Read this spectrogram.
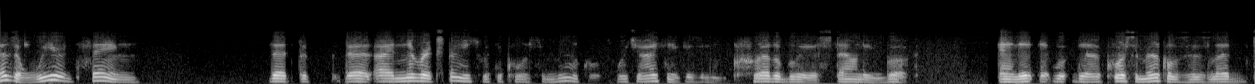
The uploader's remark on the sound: A Course in Miracles [ACIM] Students are joining together on a Free Conference Call to study A Course of Love [ACOL], scribed by Mari Perron, First Receiver.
